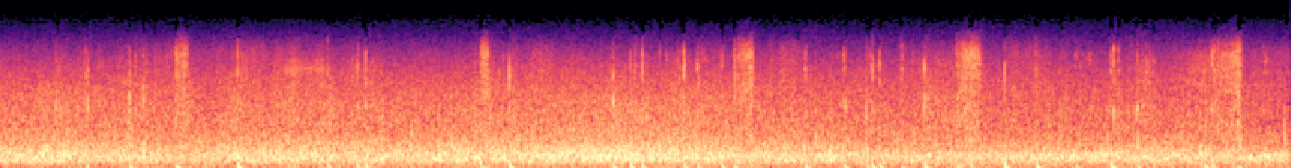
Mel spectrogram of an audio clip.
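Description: A shovel digging in sand, heard as a few short, irregular scrapes over a steady rushing background noise.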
